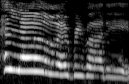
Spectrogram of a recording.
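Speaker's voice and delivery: high, bright, cheery hostess voice, long drawn-out hello. Acting out an airline hostess greeting everybody: mock-cheerful hostess greeting. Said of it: "airline hostess kind of like reaction where they're smiling like".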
